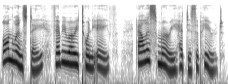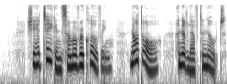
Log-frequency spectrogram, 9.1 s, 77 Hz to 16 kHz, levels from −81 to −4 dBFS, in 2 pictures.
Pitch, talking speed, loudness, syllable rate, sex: 240 Hz, 145 wpm, -17 LUFS, 4.9 syllables/s, female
